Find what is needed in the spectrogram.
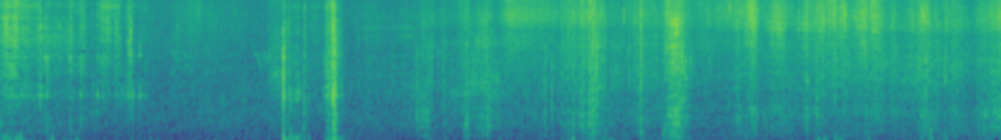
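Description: A person scrambling through dry brush and leaf litter: irregular footsteps, rustling and crackling of dry plants, with two sharp knocks about three seconds in.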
